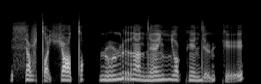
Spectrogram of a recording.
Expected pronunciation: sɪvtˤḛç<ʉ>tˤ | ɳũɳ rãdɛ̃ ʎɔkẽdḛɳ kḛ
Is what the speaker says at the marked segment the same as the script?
no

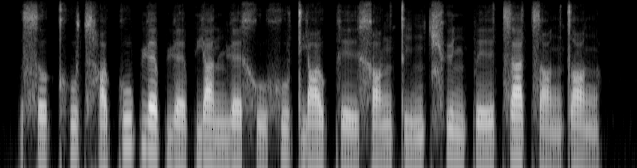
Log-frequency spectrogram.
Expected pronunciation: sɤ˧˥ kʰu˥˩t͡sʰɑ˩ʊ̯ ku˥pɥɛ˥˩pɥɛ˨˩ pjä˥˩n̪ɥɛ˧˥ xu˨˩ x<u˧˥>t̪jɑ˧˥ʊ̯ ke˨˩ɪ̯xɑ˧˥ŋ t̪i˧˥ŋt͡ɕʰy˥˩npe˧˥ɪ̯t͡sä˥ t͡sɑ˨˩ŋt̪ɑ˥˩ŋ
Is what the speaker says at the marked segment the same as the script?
no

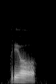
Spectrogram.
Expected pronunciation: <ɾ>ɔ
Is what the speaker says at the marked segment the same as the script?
no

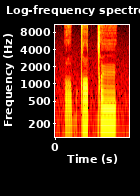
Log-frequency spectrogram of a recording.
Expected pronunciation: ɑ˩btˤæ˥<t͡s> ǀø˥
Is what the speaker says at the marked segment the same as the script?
no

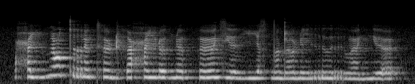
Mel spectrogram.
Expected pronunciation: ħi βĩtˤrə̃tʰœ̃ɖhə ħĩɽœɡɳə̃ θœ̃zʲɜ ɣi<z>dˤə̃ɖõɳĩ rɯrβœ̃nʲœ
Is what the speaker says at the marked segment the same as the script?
yes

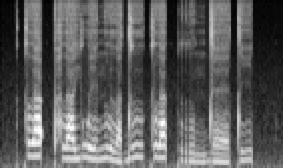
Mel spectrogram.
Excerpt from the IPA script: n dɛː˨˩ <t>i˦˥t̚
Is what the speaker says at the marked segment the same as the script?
yes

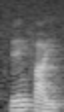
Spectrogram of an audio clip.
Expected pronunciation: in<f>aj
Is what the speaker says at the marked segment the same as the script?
yes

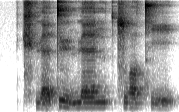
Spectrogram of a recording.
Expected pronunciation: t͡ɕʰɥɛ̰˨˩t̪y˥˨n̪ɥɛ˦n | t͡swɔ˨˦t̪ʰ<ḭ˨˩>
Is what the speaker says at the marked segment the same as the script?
yes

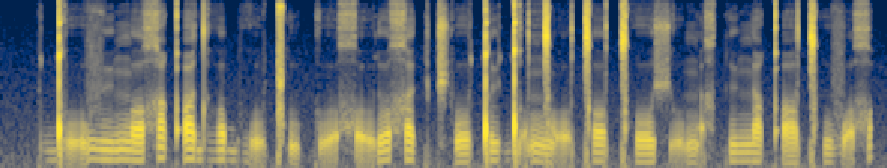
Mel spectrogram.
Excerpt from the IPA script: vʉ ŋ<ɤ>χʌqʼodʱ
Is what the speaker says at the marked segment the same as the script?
no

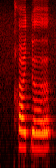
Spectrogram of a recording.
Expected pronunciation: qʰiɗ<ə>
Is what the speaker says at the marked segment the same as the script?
yes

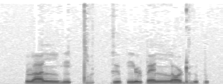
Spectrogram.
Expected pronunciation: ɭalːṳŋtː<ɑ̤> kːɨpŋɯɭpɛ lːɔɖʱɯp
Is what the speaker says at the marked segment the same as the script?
yes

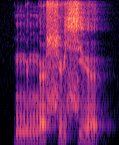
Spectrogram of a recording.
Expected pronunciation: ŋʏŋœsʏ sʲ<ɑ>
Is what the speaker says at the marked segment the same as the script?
no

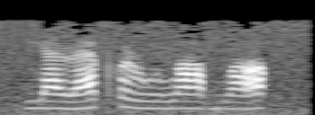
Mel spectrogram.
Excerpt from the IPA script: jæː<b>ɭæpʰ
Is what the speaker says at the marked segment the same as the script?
no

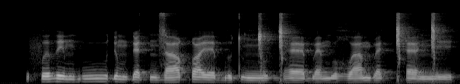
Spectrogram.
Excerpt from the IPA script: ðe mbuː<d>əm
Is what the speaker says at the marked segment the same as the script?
no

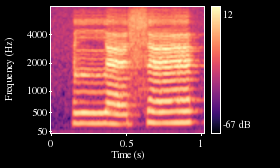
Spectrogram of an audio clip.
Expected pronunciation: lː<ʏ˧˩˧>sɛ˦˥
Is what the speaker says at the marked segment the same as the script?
no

